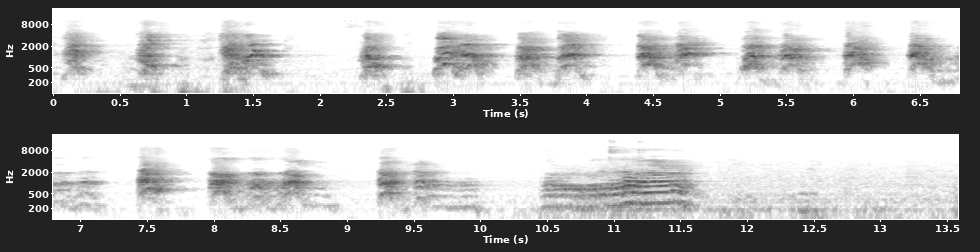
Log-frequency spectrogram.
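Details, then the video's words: Pet golden retriever playing with its mom in the afternoon, keeping her from sleeping: a run of about seventeen loud, sharp barks in quick succession over ten seconds, ending in a longer, drawn-out voiced yowl, indoors. "cute golden retriever dog playing with mom"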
